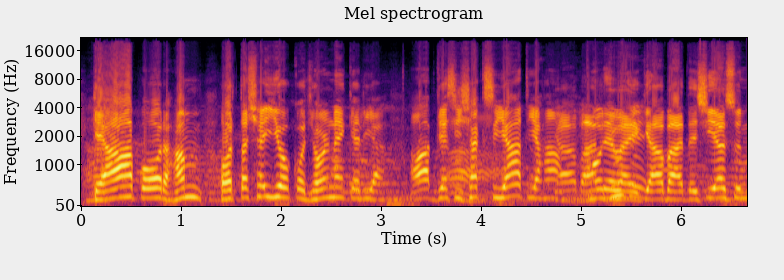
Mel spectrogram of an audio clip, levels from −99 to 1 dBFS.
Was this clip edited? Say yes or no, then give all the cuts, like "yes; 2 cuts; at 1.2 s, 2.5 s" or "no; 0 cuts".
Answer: no; 0 cuts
